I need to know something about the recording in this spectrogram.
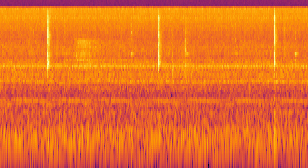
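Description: Three short, sharp clicks, about two seconds apart: hobby side cutters snipping small plastic parts off a model-kit sprue, over a low steady room hum.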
